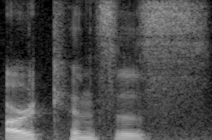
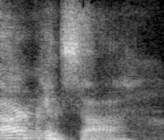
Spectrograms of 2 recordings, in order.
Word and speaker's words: Arkansas: Arkansas. Arkansas. Arkansas incorrectly per the state code. The only acceptable pronunciation is in 3 syllables, with the final S silent, the A in Yeah.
